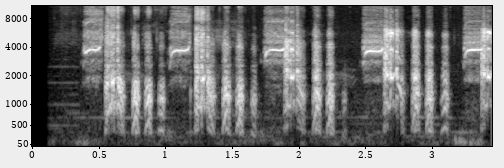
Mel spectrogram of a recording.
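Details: A francolin (dakne teetar) gives loud, harsh, rasping notes in quick bursts of four to five, with thin high whistles between the bursts.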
